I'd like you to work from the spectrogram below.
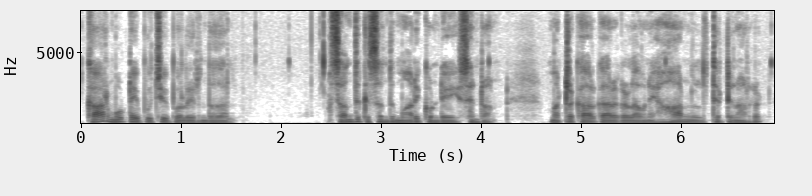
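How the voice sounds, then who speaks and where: A man reading a novel aloud as narrator, in a steady, measured storybook manner. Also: lowish voice, husky. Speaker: audiobook narrator.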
